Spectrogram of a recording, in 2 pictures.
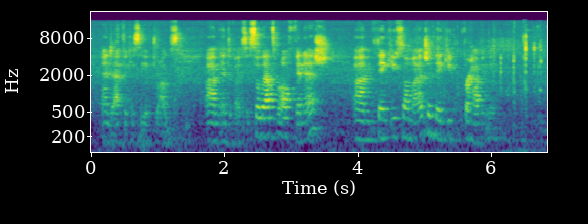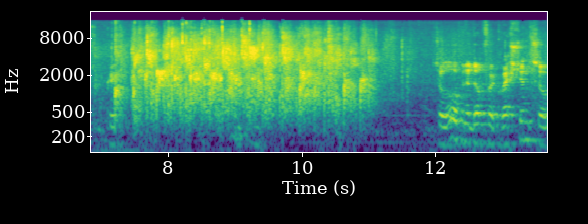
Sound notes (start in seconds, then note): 7.1 audience applauds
